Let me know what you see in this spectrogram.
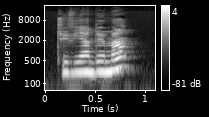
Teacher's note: si vous entendez que ça monte à la fin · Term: l'intonation ascendante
